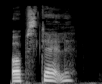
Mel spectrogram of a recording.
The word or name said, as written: opstalde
